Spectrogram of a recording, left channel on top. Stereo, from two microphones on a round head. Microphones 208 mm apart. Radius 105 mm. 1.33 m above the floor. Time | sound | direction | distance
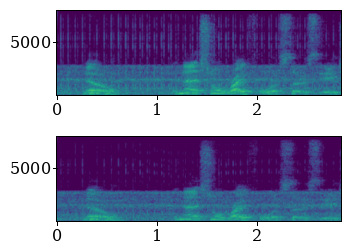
0.3 | a man speaking | 25° left (ahead or behind) | 0.9 m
